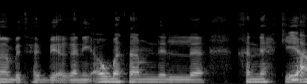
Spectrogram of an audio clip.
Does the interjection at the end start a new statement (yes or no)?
yes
